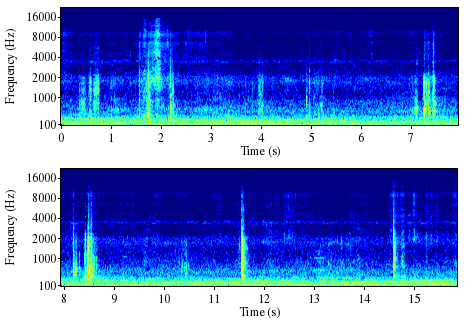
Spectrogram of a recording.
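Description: Plastic toys knocking and clicking as they are handled and dropped into a plastic basket, a few sharp knocks spread out, with the loudest pair about seven to eight and a half seconds in. A steady low hum runs underneath.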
